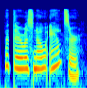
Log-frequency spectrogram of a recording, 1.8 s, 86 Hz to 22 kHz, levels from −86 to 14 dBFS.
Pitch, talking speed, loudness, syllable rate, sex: 295 Hz, 170 wpm, -15 LUFS, 4.7 syllables/s, female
